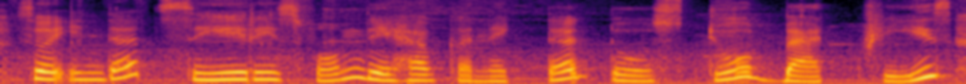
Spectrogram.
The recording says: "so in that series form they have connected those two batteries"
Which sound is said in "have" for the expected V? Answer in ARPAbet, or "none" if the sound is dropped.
V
